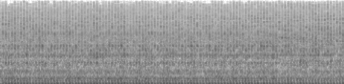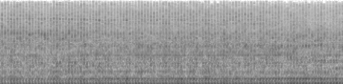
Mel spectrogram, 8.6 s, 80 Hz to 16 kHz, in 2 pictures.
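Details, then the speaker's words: Low-head turgo hydro inverter generator, 120 V AC, at about 20 psi, running battery charger and fan: steady even whir and low drone, no knocks or surging; runs smoothly under load. "Okay, now the inverter's just turning on, and we already have the battery charger and the fan running off of it."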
